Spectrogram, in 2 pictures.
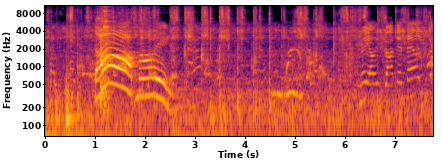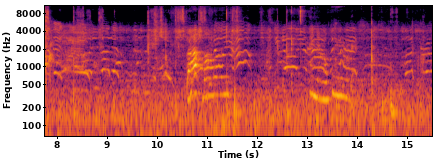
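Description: A young girl talks close by, in a lively voice.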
